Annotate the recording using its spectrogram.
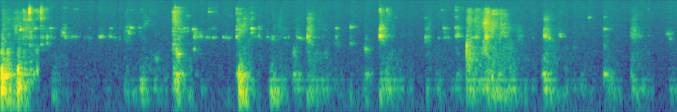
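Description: Faint sloshing of liquid swirled in a glass conical flask during a potassium permanganate titration, with scattered small clicks of glass and a short rush of noise about six seconds in.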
